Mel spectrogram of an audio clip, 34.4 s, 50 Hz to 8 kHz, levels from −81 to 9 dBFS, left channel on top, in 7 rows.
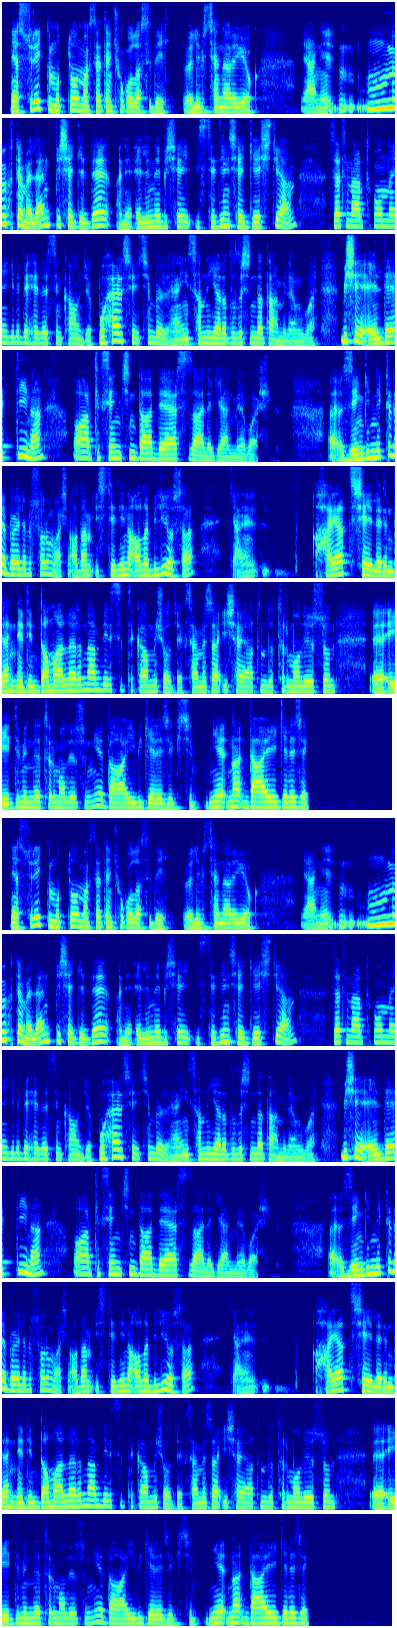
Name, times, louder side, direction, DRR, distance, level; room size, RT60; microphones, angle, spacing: voice 1, 0.1-3.5 3.7-8.8 9.0-18.0 18.4-23.1 23.5-33.3, left 1 dB, 40° left, 4.1 m, -29 dB
head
